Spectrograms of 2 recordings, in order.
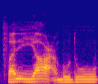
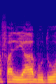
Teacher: اسی طرح عین کے اوپر جزم ہے، یا کو عین کے ساتھ ملائیں گے. اکثر لوگ اس کو عین کی جگہ حمزہ پڑھ دیتے ہیں، فَلْيَعْبُدُوا پڑھ دیتے ہیں.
